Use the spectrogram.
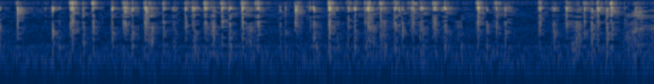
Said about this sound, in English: Now I'll type something on the Braille Plus keyboard just for reference.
